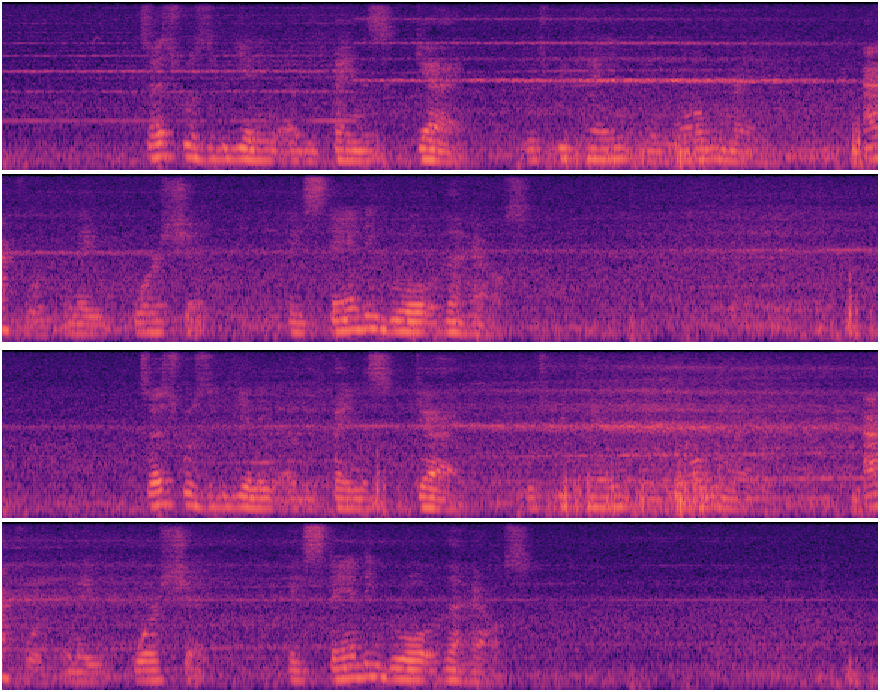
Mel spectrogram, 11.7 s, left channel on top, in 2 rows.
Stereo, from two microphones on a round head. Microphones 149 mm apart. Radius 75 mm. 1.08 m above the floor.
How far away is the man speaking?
About 3 m.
